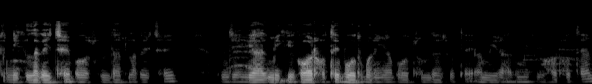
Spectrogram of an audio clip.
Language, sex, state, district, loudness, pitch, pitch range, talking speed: Maithili, male, Bihar, Samastipur, -32 LUFS, 110 Hz, 105-115 Hz, 240 wpm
